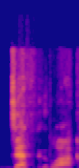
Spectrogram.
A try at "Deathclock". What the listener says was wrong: Deathclock. You missed a K in there.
